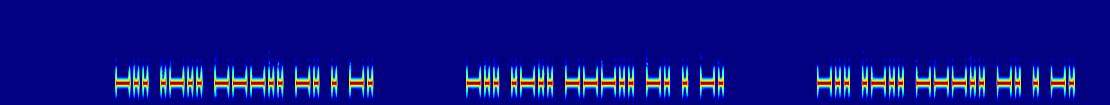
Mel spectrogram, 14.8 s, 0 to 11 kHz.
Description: Morse code, heard as a keyed tone, about 20 wpm, 700 Hz. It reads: DL8NEN DL8NEN DL8NEN
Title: DXCC-100 Call Signs - 6 Characters - Repeated 3x - 20wpm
